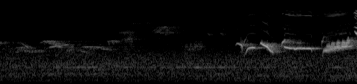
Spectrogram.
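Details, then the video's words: Evening song of a common blackbird: after soft distant whistles, a louder phrase bursts in with mellow fluted notes and sharp, squeaky high flourishes near the end. "Abendgruß einer Amsel"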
